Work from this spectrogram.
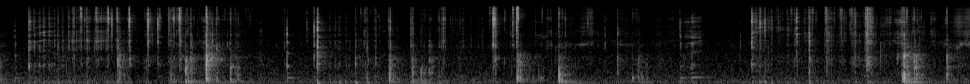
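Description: A solid oval bar of dry white Godrej No.1 soap with a yellow-gold varnish coating is held in the palm and shaved with a metal craft knife. Many short, crisp scraping and crackling cuts sound one after another, with bright, brittle edges that die away almost at once. Gaps of soft rustling fall between the cuts.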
